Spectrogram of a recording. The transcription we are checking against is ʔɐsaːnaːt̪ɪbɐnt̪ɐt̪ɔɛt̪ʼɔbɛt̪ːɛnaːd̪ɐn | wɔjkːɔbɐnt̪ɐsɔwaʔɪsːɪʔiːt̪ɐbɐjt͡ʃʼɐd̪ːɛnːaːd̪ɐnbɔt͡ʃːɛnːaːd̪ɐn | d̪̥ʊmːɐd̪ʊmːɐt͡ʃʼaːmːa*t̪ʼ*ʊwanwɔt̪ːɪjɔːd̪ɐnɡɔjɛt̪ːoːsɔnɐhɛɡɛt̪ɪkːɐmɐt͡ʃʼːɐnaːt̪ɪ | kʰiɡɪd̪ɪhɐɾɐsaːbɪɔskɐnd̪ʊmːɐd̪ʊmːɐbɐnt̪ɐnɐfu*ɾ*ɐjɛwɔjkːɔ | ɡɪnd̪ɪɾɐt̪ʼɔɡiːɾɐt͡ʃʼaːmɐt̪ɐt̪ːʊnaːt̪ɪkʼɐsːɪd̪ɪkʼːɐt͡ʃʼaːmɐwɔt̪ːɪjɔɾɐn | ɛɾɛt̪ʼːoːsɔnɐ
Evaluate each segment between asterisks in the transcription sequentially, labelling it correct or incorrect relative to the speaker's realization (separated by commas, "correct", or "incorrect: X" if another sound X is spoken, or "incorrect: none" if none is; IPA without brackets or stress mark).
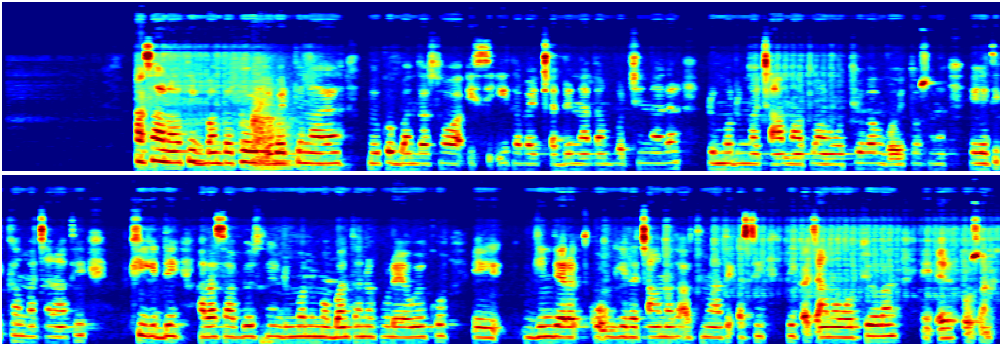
incorrect: t̪, incorrect: l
